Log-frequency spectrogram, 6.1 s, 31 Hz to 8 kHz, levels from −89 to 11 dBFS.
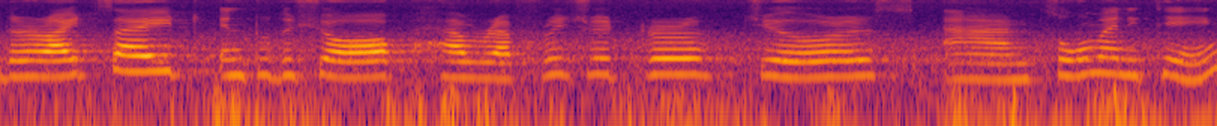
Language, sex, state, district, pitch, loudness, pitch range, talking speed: English, female, Punjab, Kapurthala, 285 Hz, -15 LUFS, 270-300 Hz, 130 wpm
